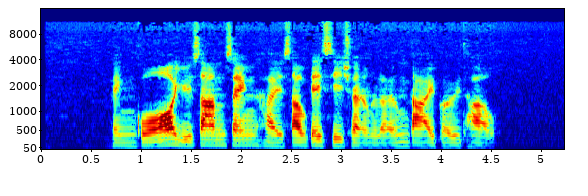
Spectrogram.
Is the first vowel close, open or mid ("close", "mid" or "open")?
close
